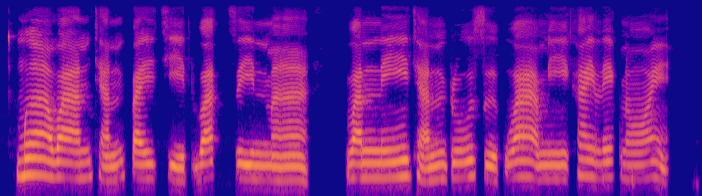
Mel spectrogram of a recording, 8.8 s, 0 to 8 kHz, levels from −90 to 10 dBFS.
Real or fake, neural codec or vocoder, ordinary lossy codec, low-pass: real; none; none; 7.2 kHz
